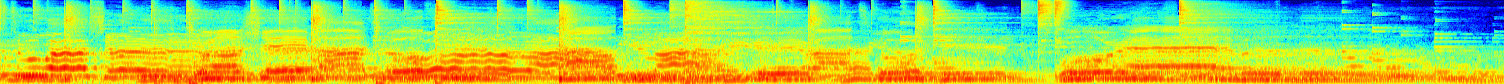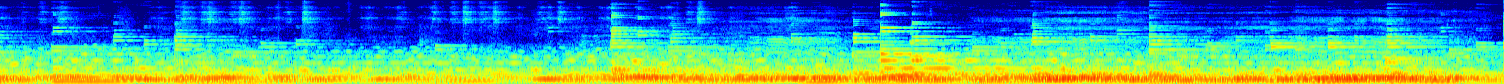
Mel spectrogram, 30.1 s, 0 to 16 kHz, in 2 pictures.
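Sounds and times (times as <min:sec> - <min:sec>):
band accompaniment: 0:00.0 - 0:10.7
voices singing gospel: 0:00.0 - 0:15.1, 0:21.8 - 0:30.0.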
